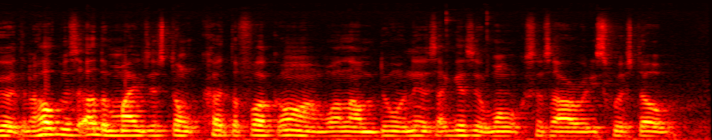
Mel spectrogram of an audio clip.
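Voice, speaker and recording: Very fast, monotone, flat speech with hardly any pauses comes through noticeable background noise and audible room echo. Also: man, medium pitch for a man. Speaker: internet radio host. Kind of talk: casual commentary livestream. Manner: loud.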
